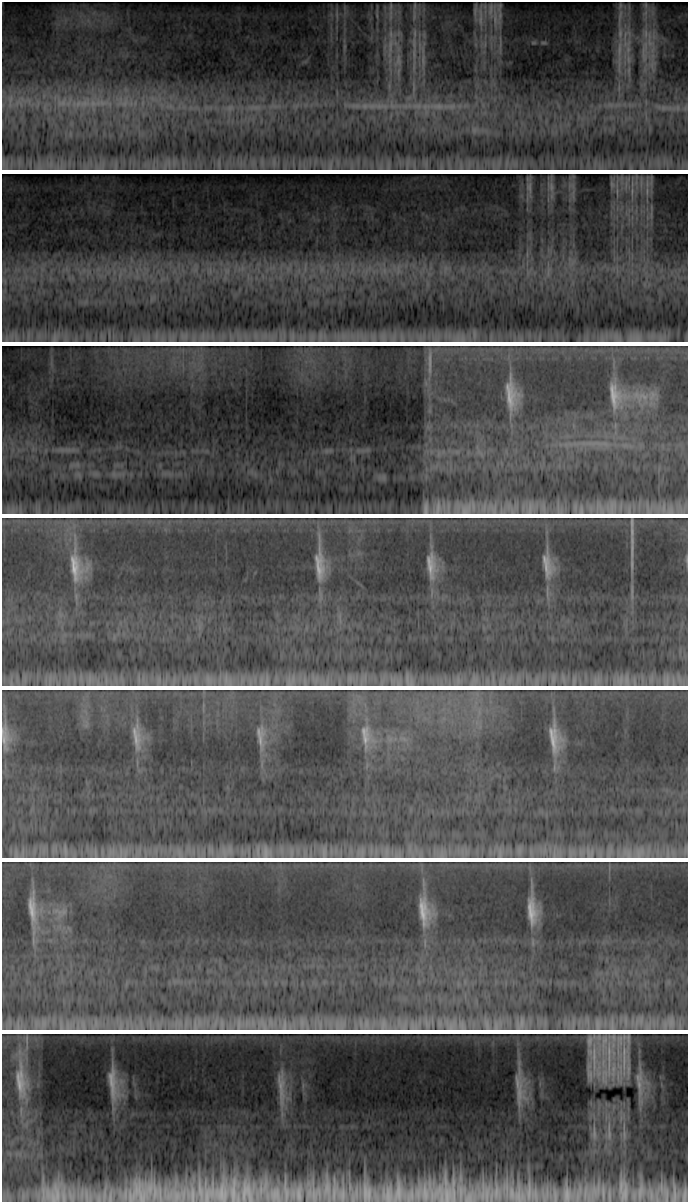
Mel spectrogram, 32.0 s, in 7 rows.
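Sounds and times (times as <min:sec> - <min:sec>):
steady low rumble: 0:12.0 - 0:32.0.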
